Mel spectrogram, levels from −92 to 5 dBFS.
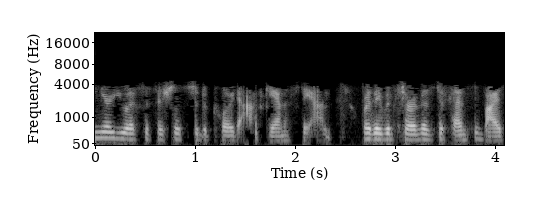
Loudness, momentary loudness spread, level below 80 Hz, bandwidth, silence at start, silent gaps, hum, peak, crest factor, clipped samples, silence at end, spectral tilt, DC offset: -25 LUFS; 12 LU; -62 dBFS; 4.6 kHz; 0 s; none; none; -4 dBFS; 22 dB; under 0.1%; 0 s; -9.5 dB/octave; under 0.1%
